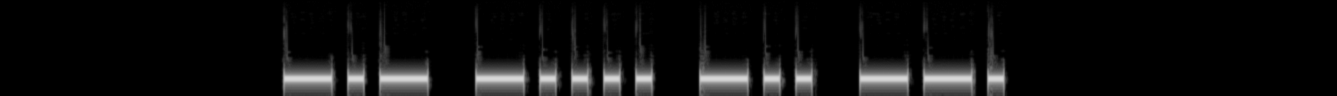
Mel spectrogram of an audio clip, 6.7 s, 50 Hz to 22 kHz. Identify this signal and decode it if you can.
Morse code, heard as a keyed tone, about 15 wpm, 700 Hz. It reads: K6DG
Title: USA Call Signs - 4 Characters - Repeated 3x - 15wpm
